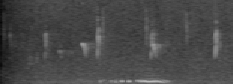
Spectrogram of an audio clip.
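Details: A pigeon's single coo: a few short clipped notes lead into a longer falling throaty coo, with faint high chirps of small birds behind.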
